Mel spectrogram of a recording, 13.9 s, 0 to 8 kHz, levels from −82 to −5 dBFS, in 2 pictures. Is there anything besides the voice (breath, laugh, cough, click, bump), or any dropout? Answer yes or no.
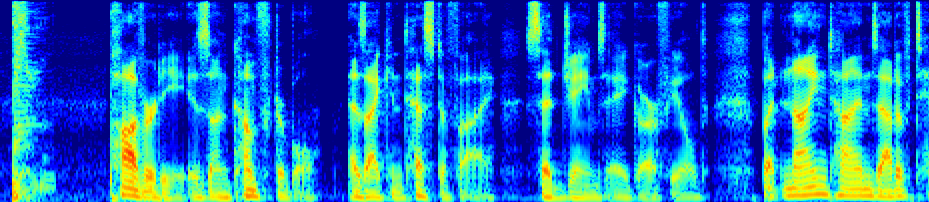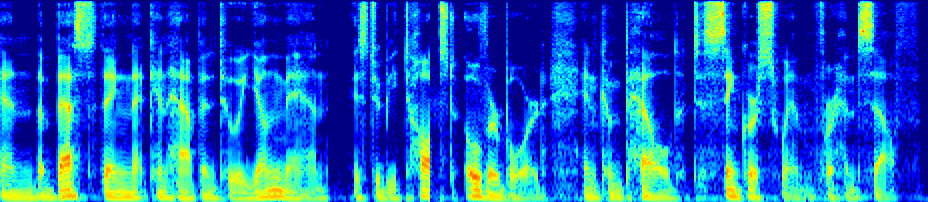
yes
